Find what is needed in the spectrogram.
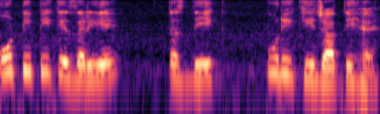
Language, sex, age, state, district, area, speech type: Urdu, male, 18-30, Delhi, North East Delhi, urban, spontaneous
